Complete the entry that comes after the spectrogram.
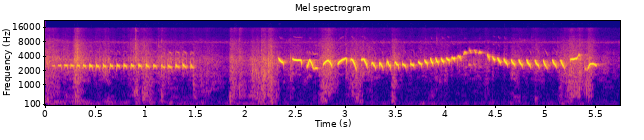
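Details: Sulawesi mountain white-eye sound used as an MP3 lure for trapping with birdlime: a steady, even trill of high notes, then a longer run of rapid chirps that rise and fall, with faint clicks between.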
